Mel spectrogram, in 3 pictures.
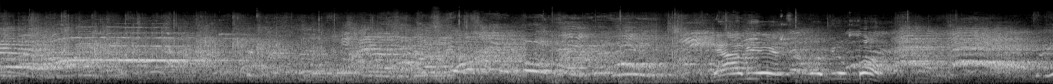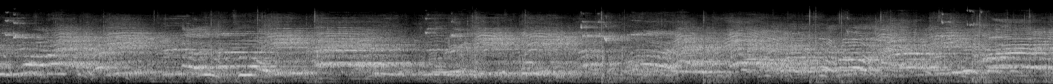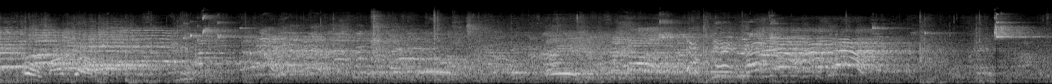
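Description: Basketball game in a gymnasium: a basketball bouncing on the hardwood court amid continual shouting voices of players and spectators, echoing in the large hall.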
